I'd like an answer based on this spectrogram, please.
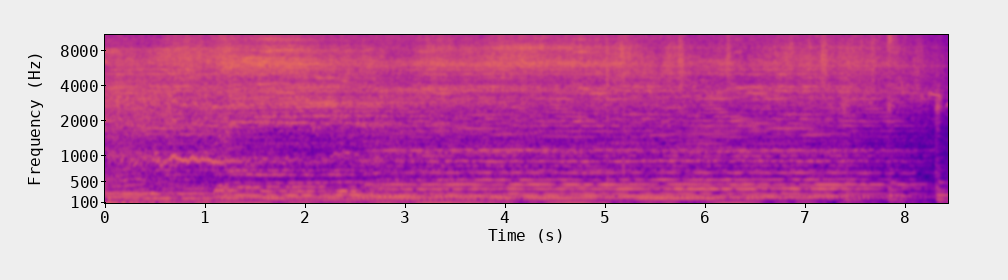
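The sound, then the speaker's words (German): A car engine roars with squealing, skidding tyres as the car drives off, a loud, continuous mix of motor drone and tyre screech that carries through the whole stretch without pause. “Gut, starte dein Regenbogenauto.”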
